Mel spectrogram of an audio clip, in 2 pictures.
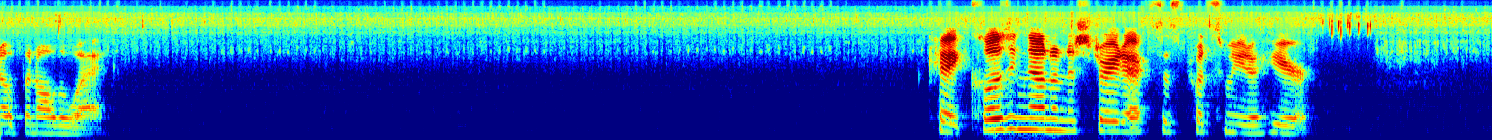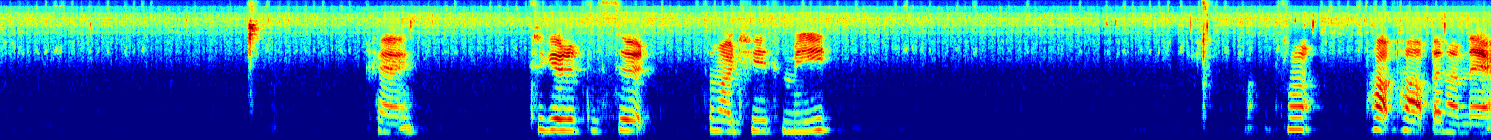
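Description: A woman speaks close to a microphone in bursts, with long pauses.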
